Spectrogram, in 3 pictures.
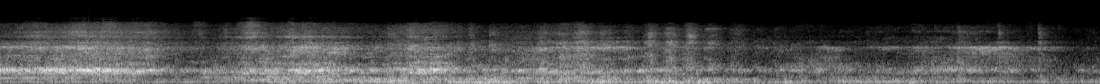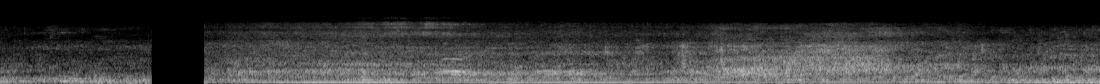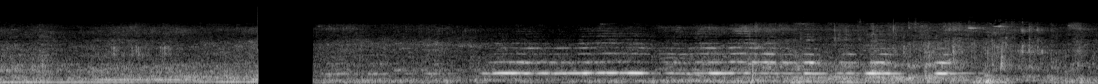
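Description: Heavy diesel trucks, Isuzu Giga and Hino 500, labouring round a steep bend one after another, with motorbike engines passing in the first part. The middle part is a steady low engine drone. Near the end a steady pitched tone comes in over the engine. The sound cuts out briefly twice.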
